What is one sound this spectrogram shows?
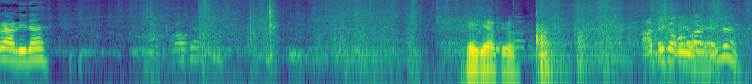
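Dry branches rustle and scrape along the ground.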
